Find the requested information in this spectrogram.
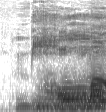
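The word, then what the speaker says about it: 迷梦: 미멍. 오, 발음이 발음 그대로 좋으세요?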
